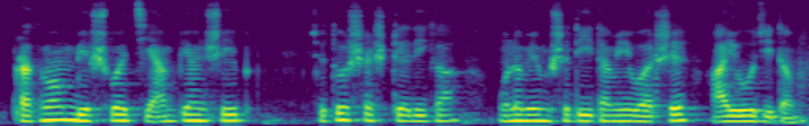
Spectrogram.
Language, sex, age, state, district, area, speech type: Sanskrit, male, 18-30, West Bengal, Paschim Medinipur, rural, read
